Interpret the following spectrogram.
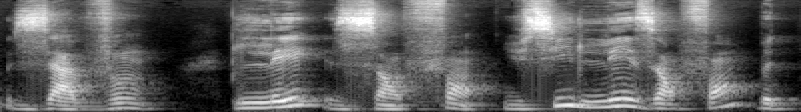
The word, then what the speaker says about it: les enfants: You see les enfants, but do not pronounce the S at the end of the word, which is a plural, okay?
